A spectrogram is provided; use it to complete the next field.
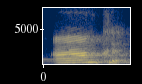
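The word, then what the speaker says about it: आंख: വാക്കുകൾ ഇവിടെ കൊടുത്തിട്ടുണ്ട് നോക്കിക്കോ ആംഖ് എങ്ങനെ ഇത് വായിക്കുക ആ എഴുതിയിട്ട് മുകളിൽ ചന്ദ്രബിന്ദു ഇടുമ്പോൾ ആം എന്താണ് ആം ആംഖ് ആംഖ് എന്നാണ് പറയുക ആംഖ് എന്താണ് ആംഖ് മീൻസ്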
